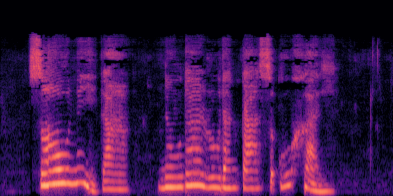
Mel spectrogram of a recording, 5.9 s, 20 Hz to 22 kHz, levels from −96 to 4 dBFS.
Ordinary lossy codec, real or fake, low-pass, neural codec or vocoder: MP3, 48 kbps; fake; 10.8 kHz; codec, 44.1 kHz, 2.6 kbps, SNAC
